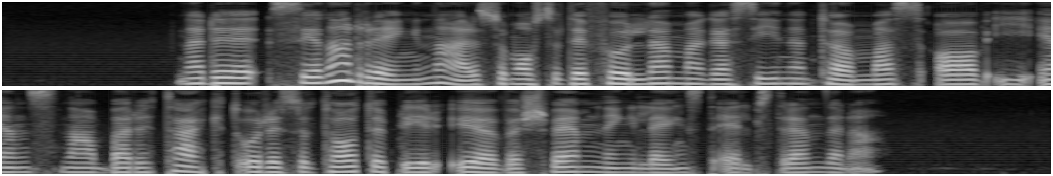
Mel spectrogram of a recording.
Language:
Swedish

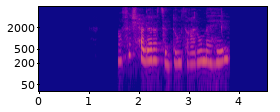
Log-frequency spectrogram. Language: Kabyle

